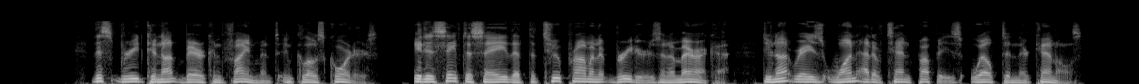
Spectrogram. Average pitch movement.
Yes: average, 4.1 semitones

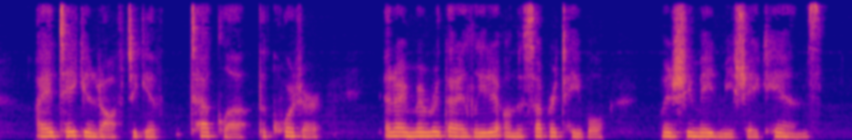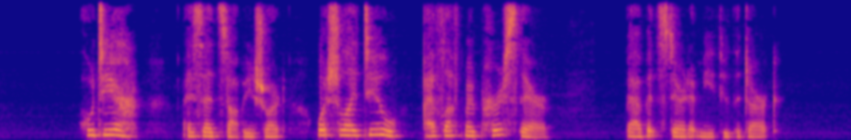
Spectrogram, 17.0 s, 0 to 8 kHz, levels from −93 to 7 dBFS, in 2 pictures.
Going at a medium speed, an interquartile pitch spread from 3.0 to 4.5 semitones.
No: average, 165 wpm; narrow, 2.5 semitones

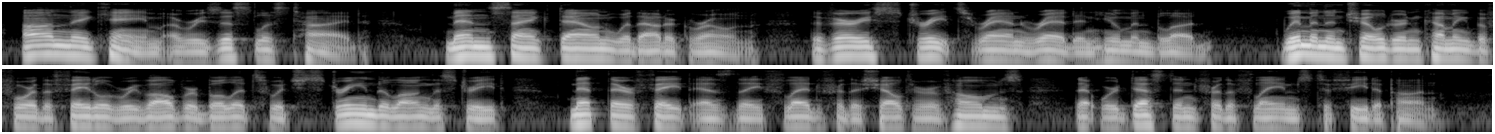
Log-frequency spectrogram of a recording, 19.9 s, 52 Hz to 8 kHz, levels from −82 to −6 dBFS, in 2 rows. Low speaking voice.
Yes: very low, 90 Hz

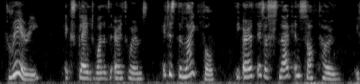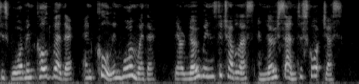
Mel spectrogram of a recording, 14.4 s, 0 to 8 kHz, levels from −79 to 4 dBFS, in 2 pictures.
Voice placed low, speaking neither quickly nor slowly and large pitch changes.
No: high, 230 Hz; average, 170 wpm; wide, 5.8 semitones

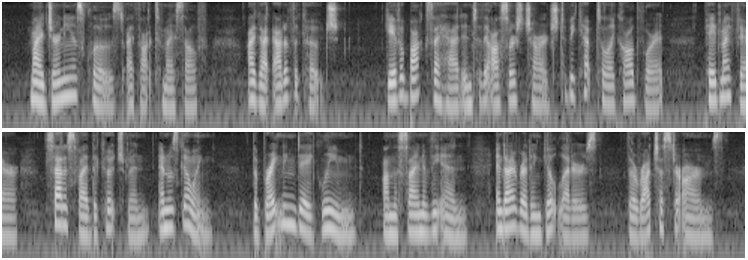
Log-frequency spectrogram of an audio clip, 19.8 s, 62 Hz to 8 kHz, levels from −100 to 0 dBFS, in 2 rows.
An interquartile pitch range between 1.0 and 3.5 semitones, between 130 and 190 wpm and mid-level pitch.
No: average, 4.3 semitones; average, 180 wpm; medium, 160 Hz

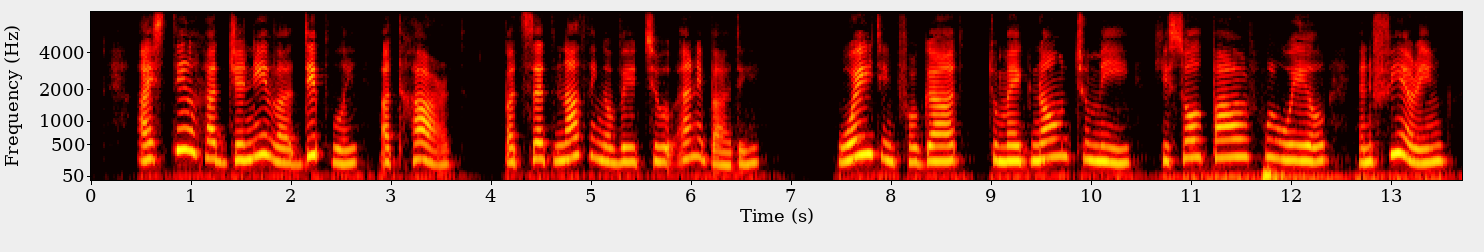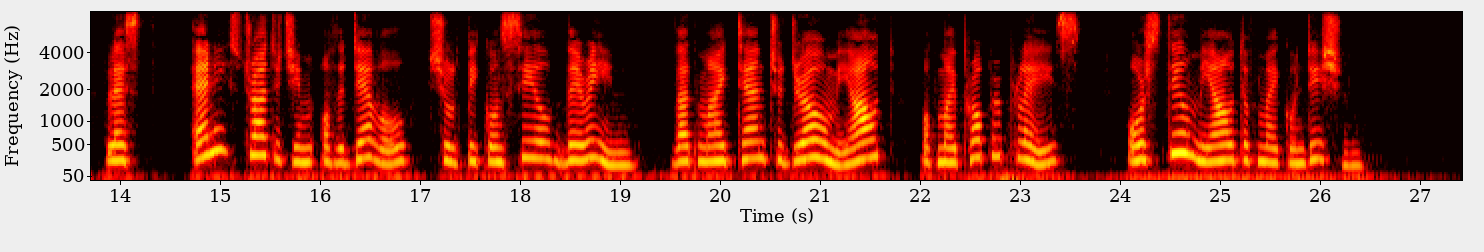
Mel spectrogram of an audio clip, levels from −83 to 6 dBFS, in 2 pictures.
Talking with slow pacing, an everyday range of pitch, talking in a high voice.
Yes: slow, 125 wpm; average, 3.6 semitones; high, 245 Hz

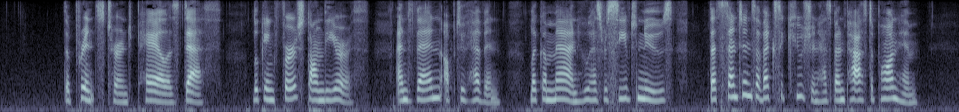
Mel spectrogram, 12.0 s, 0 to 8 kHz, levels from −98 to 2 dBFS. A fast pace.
No: average, 170 wpm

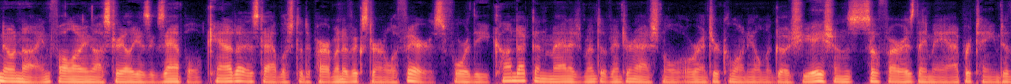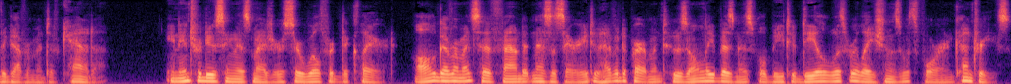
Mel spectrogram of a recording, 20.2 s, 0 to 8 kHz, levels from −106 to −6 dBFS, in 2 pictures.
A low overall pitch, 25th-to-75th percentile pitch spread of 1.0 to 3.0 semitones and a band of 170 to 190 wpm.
Yes: very low, 95 Hz; average, 2.7 semitones; average, 185 wpm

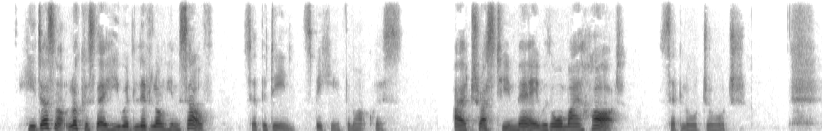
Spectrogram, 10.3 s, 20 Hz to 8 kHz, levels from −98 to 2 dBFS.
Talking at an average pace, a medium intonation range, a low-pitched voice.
No: average, 170 wpm; average, 4.4 semitones; medium, 155 Hz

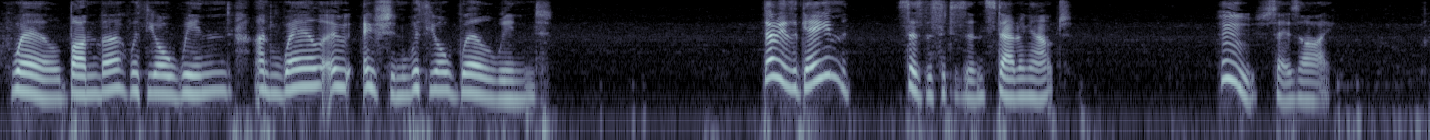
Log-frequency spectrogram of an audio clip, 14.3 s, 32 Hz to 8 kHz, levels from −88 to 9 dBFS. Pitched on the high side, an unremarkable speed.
No: high, 215 Hz; slow, 100 wpm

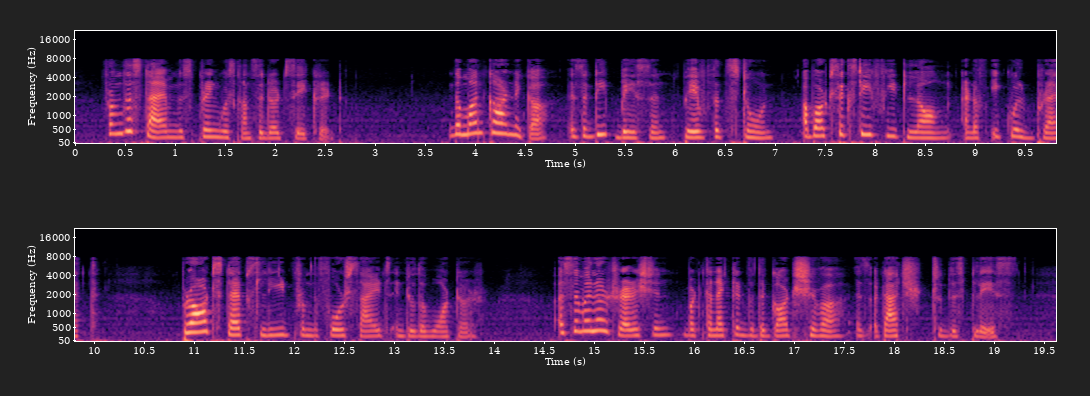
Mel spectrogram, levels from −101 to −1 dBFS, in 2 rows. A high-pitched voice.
Yes: high, 215 Hz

